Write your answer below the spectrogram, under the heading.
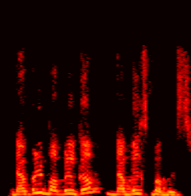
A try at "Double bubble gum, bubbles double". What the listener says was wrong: Double bubble gum. Half the tongue twister was correct, ma'am. Bubbles double is the second part, ma'am.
